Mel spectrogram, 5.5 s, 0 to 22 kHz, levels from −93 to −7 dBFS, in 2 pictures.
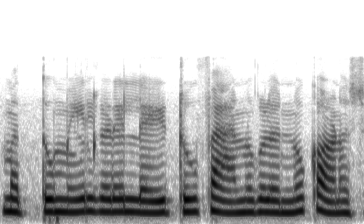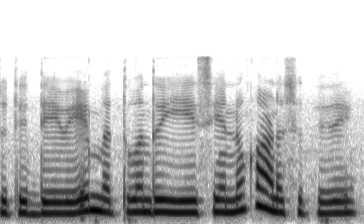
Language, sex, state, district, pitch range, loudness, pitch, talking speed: Kannada, female, Karnataka, Bidar, 205-225 Hz, -15 LUFS, 220 Hz, 110 wpm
